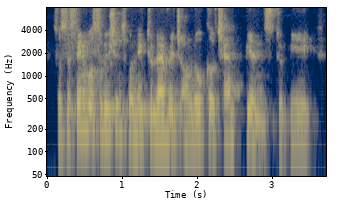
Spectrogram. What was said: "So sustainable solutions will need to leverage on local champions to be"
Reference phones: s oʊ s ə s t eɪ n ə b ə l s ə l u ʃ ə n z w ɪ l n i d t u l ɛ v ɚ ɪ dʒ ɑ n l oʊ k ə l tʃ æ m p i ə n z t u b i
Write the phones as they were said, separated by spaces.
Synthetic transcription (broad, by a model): s oʊ s ə s t eɪ n ə b ə l s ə l u ʃ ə n s w ɪ l n i d t u l ɛ v ɚ ɪ dʒ ɑ n l oʊ k ə l tʃ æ m p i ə n s t u b i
